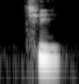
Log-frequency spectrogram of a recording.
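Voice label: "chi", syllable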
